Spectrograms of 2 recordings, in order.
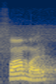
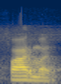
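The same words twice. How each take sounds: First: फार्मर with no r before m; silent r. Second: फार्मर with an audible r before m; sounded r. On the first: Teacher gives correct pronunciation, middle r silent. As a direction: say फार्मर as "faa-mar". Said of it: "सही pronunciation". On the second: Teacher warns against this version, r sounded. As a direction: let the middle r be heard in फार्मर. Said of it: "ना कि". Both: Shown as a demonstration.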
